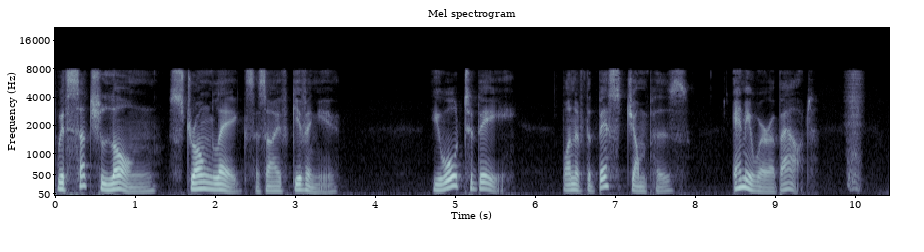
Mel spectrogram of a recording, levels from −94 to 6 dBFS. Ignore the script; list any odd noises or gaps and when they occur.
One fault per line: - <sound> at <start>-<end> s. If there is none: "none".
- sniff at 9.9-10.1 s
